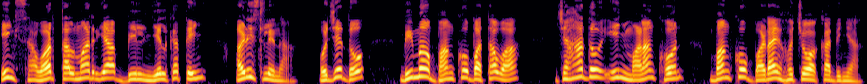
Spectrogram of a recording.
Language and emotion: Santali, angry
